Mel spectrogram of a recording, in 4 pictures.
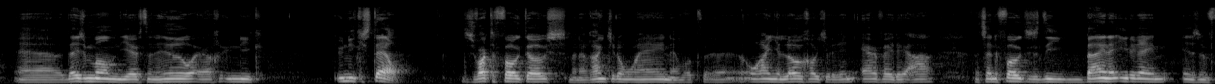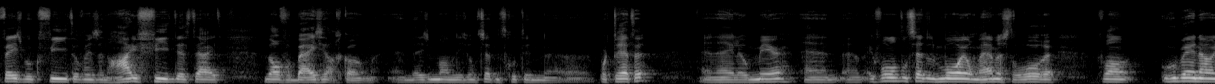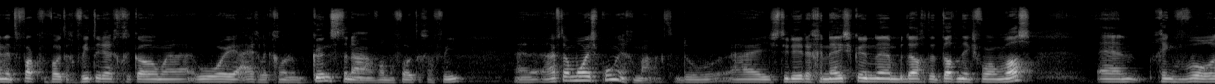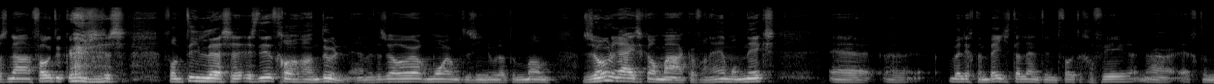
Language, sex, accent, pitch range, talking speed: Dutch, male, Dutch, 110-140 Hz, 200 wpm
